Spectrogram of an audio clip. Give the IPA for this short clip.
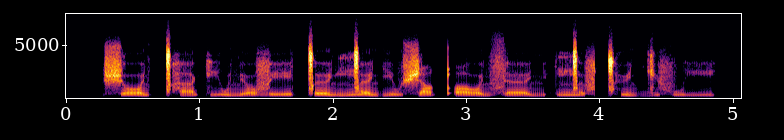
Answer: ʃ ɔː˧˩ lʲ ǀʰ a˩˥ k i˧˩ w lʲ ɔ˩˥ v eː˩˥ ǀ əː˧˩ lʲ ŋ͡ǀ ɜ˧˩ lʲ ɾʲ e˧˩ w ʃ ɑ˧˩ qʼ ɔː˧˩ lʲ z ɜ˧˩ lʲ | ŋ͡ǀ ə˩˥ f ǀʰ ʉ˧˩ lʲ ɡʲ ʉ˧˩ f w i˩˥

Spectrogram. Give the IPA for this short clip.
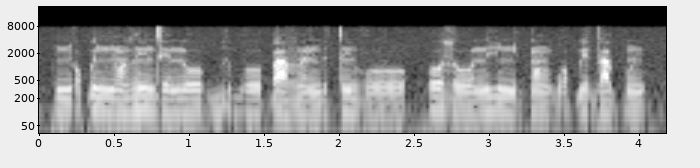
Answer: ɲ ɔ˧ ɓ ə˦ ɲ ɔ̃˧ z ĩ˦ d e˧ n oː˦ ɡ͡b ɨ˦ b oː˧ ɓ a˧ v ɛ̃˧ ŋ ɨ˧ t ĩ˦ v oː˧ | o˧ z oː˨ n iː˧ ɲ ɛ˨ k͡p ɔ̃˧ ɡ͡b ɔ˧ ɓ e˦ d aː˦ kʷ ĩ˧

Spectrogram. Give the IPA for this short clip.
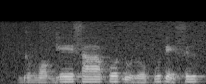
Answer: ɡ ə˨ v ɔ˨ ɡ eː˧ s aː˧ p o˧ ɗ u˨ l o˨ f u˦ ɗ e˨ s ɨ˦

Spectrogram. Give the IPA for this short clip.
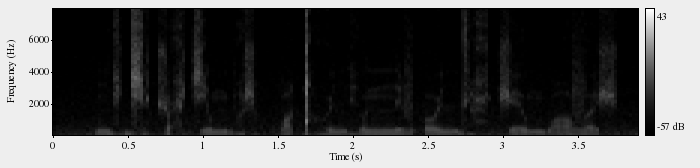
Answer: ŋ ɡ i̤ d͡ʑ ə̤ t͡ʃ u ħ t͡ɕ i u̯ m b ɑ̤ ʃ pː ɑ ǃʰ o̤ y̯ n i̤ u̯ nː i v ʔ o y̯ n d i̤ ħ t͡ʃ e u̯ m b ɑ v ə ʃ

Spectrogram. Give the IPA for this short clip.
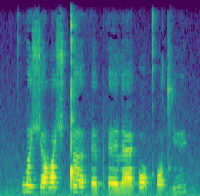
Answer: pʰ w ɐ ʃ ɛ lˠ æ ʃ ǃ ɜ h ɛ pʰ ɛ l æ ɠ ɔ kʰ ɔ d͡z y

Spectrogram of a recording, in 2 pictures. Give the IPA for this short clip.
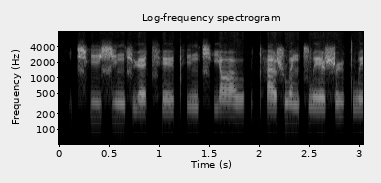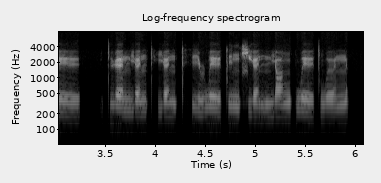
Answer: t͡ɕʰ i˦ ɕ i˦ ŋ ɕ ɥ ɛ˨˦ t͡sʰ e˨˦ ɪ̯ t̪ʰ i˦ ŋ t͡ɕʰ j ɑ˥˨ ʊ̯ | t̪ʰ ä˨˦ ʂ w ə˥˨ n t͡s w e˦ ɪ̯ ʂ ɻ̩˨˦ t̪ w e˥˨ ɪ̯ | t̪ ɥ ɛ˥˨ n̪ j ɛ˨˦ n t̪ʰ j ɛ̰˨˩ n t̪ʰ i˥˨ ɻ w e˥˨ ɪ̯ t̪ i˦ ŋ ɕ j ɛ̰˨˩ n n̪ j ɑ˨˦ ŋ p w e˥˨ ɪ̯ t̪ w ə˨˦ n

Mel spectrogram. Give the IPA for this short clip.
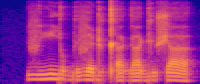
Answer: v iː j o b ɪ v ɛ ɖ ʉ kʼ a ɡ a ɡ y ʃ a

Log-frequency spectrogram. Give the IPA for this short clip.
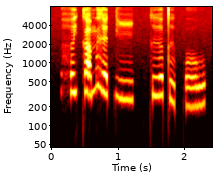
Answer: h ə˧ j k a̰˧˥ m ɣ ɛ˦˥ t̚ ɣ i˧ | k ɨ˧ ə̯ t̪ ɨ˨˩ p̚ ʔ o˨˦ w

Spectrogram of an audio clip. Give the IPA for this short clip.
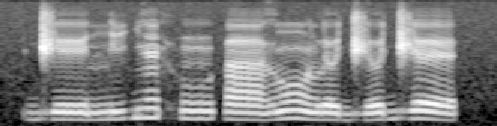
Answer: d͡ʒ eː˨ n i˨˦ ɡ ɛ̃˦ h ũ˧ | aː˨ ɣ ɔ̃˦˨ l ə˨ d͡ʒ ə˨˦ d͡ʒ ɛ˦˨

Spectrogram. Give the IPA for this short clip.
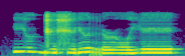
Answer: j ɯ˦ ɡʲ ɯ˨ xʲ ɯ˨ ɾʲ ɯ˦ r ɹ o˨ j e˦

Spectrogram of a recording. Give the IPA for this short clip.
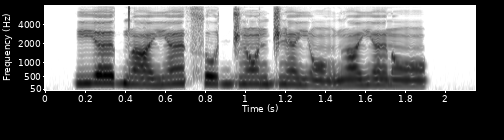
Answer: j ɛ˦ d ã˧ j ɛ̃˦ s o˦ d͡ʒ ɔ̃˦ d͡ʒ ɛ̃˧ j ɔ̃˨ ɡ ã˧ j ɛ̃˧ ɾ ɔ̃˧

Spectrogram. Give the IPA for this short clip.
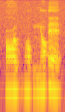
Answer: ʕ ʊ b ɦ ɔ b mʲ ɔ̃ ʔ ɛ

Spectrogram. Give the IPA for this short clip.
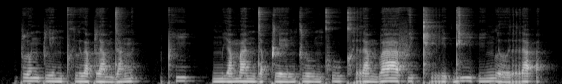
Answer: p l o˥˩ n p l i˨˩ n pʰ l ɯ˨˩ a̯ p l a˨˩ m d a˦˥ ŋ | pʰ iː˥˩ k̚ | m i˩˦ a̯ m a˧ n d a˨˩ p̚ k l eː˩˦ ŋ k l uː˨˩ ŋ kʰ uː˧ kʰ r a˧ m b aː˥˩ f i˦˥ t̚ kʰ r i˨˩ ʔ d iː˥˩ ʔ iː˦˥ ŋ l ɤː˩˦ r a˥˩ ʔ

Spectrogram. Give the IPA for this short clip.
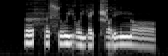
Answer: ə h ə s u j o j ɛ t͡ɕ ɔ ɾ i n ɔ

